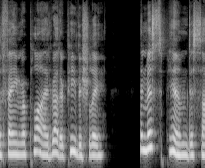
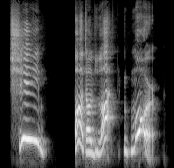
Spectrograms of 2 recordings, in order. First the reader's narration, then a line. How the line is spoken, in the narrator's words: squeaked Miss Lefane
